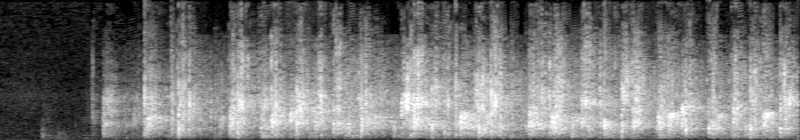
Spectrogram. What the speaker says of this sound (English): can I get a round of applause for Becky from Brooks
